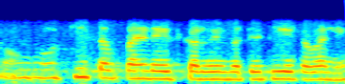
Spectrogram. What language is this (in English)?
Maithili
